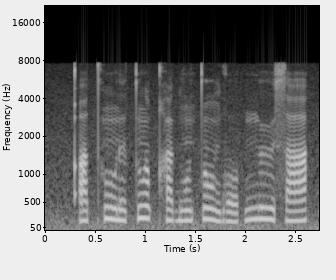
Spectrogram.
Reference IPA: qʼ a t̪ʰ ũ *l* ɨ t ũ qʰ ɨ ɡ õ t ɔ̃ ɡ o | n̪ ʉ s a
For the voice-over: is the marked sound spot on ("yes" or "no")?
no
